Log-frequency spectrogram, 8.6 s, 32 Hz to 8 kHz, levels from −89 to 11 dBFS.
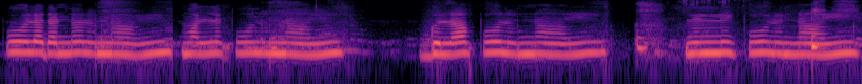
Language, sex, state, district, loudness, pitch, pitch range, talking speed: Telugu, female, Andhra Pradesh, Anantapur, -32 LUFS, 245 Hz, 235-255 Hz, 75 wpm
